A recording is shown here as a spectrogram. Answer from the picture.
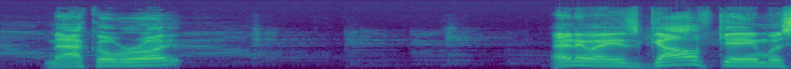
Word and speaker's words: McIlroy: don't understand why how do you say it McIlroy McIlroy anyway his golf game was Stella this weekend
